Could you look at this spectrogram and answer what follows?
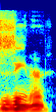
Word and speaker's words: Zener: It's Zener. You don't know that it's Zener. I can show it to you on the internet, okay? And by regular laws of pronunciation, it's Zener.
